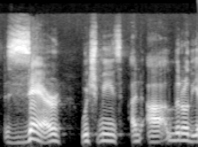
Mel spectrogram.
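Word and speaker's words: זר: means stranger or alien we vocalize it we pronounce it as zer which means an uh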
